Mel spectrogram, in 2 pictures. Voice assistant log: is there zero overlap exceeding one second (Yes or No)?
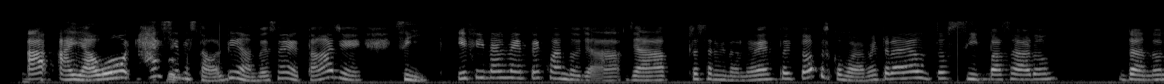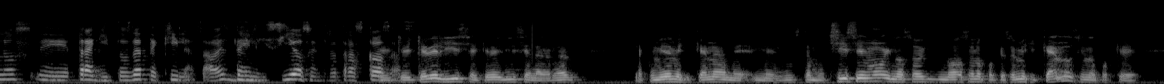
Yes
